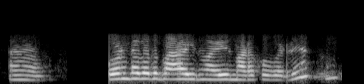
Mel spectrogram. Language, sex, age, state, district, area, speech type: Kannada, female, 60+, Karnataka, Belgaum, urban, conversation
